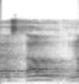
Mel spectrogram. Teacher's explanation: سین ساکن پہ ہمس ہوگا، غین ساکن ہے اس پہ اظہار ہے ، واستغنى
